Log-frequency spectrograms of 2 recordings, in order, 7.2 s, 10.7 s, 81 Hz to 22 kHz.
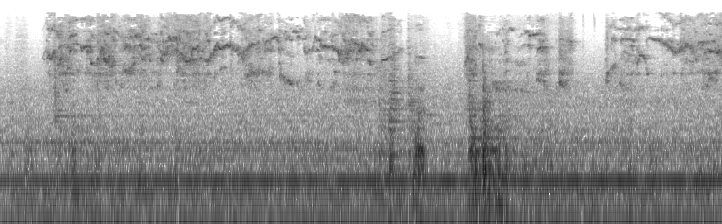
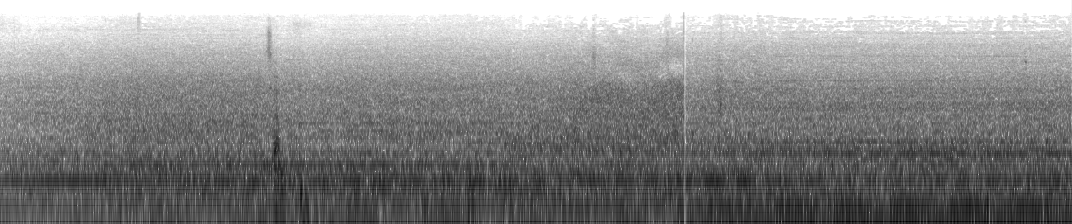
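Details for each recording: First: Outdoor AC condenser fan motor, 825 RPM, blade checked and fine, customer reports loud squeaking: high chirpy squeaks come and go as the fan is turned slowly by hand, from a bad motor bearing. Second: AC outdoor unit after a loud squeak complaint: condenser fan motor run on the capacitor with rotation corrected, steady even hum with no squeal or rubbing; sounds normal.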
